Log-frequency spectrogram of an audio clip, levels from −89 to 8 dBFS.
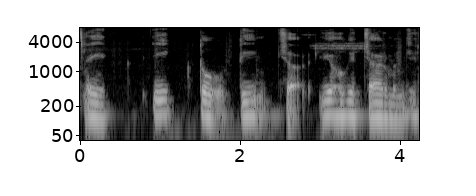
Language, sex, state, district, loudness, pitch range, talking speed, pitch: Hindi, male, Bihar, Supaul, -30 LUFS, 120-130 Hz, 85 wpm, 125 Hz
